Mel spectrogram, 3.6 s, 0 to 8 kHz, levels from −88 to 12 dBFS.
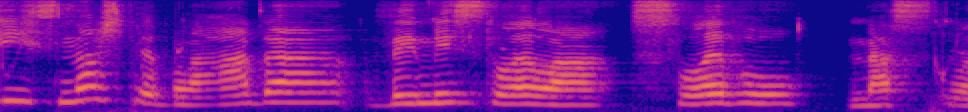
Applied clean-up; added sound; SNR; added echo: neural mask model DeepFilterNet 3.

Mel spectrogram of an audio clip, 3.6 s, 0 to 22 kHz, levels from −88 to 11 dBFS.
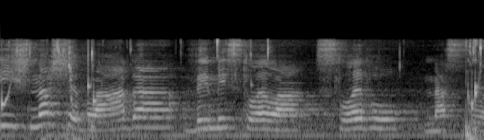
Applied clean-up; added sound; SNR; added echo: none; Raindrop / Drip / Trickle, dribble; 5 dB; reverberation time 0.4 s.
